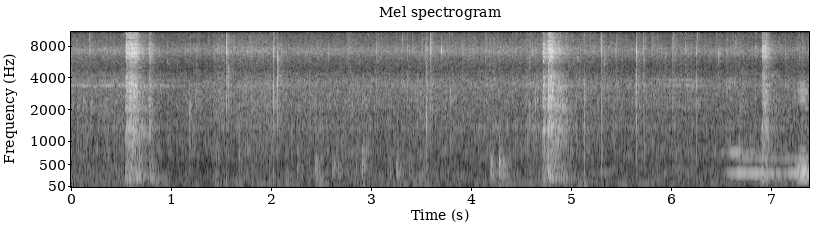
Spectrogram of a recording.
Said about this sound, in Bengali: এবার এখানে আমি বেগুনটা দিয়ে দেবো।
